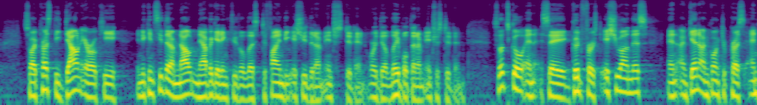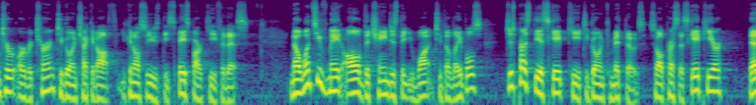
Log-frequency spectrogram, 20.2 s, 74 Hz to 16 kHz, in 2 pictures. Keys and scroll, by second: 0.1-0.6 scroll up 1, 0.8-1.2 scroll down 1, 1.3 Down, 3.1 Down, 3.4 scroll down 1, 3.5-4.1 scroll up 3, 5.9-6.5 scroll down 1, 6.7-7.4 scroll down 3, 12.5 Return, 19.2 Home.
